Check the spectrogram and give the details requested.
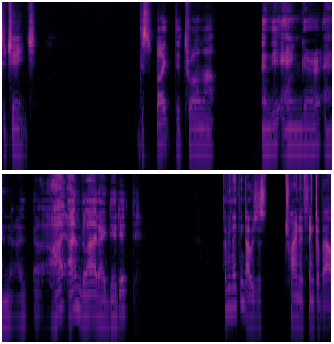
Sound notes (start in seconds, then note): none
